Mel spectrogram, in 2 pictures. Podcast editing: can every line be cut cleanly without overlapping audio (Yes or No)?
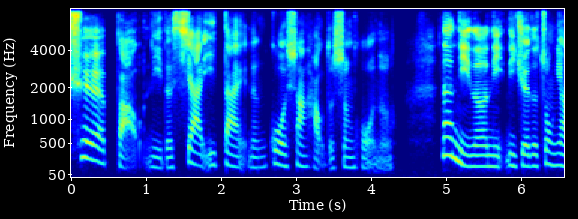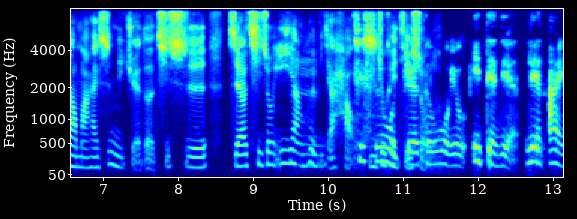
No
